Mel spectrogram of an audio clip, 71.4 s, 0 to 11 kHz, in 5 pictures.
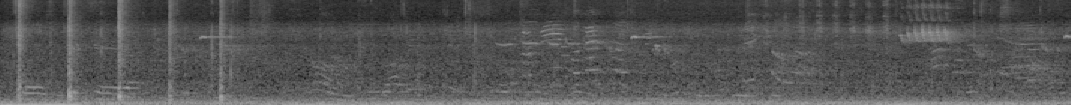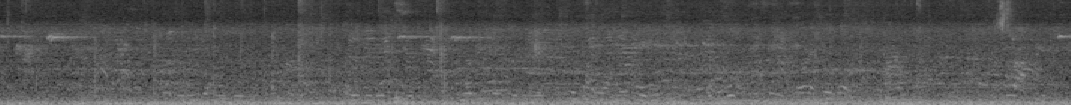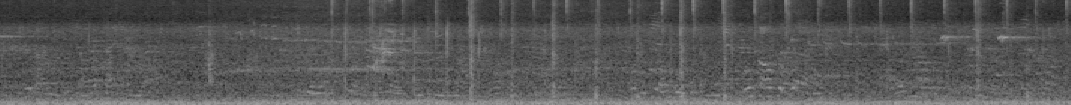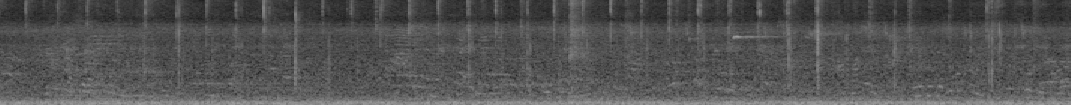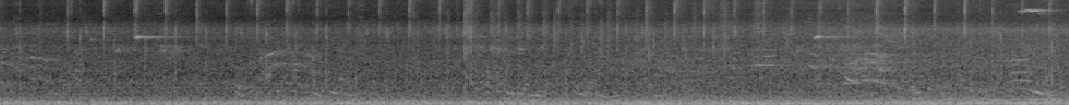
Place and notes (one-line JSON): {"title": "和平公園, Da'an District - The elderly and children", "date": "2015-06-28 18:00:00", "description": "In the park, The elderly and children, Bird calls, Very hot weather, Rope skipping", "latitude": "25.02", "longitude": "121.54", "altitude": "20", "timezone": "Asia/Taipei"}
